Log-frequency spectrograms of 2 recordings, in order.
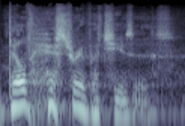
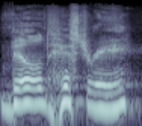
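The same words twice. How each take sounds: First: Said in the usual way. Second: Slow, Build history drawn out with weight on Build; stress on Build. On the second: Shown as a demonstration. Preacher repeating Build history to the congregation slowly.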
